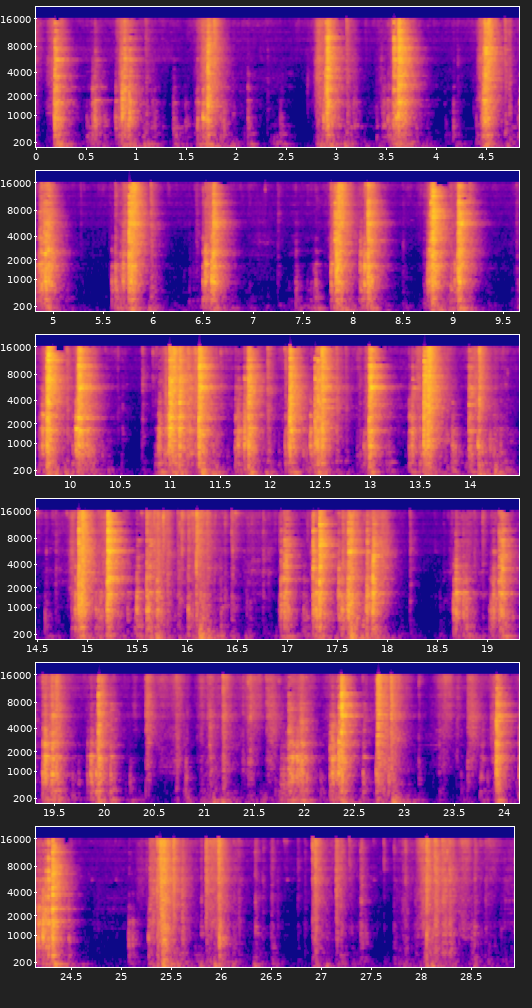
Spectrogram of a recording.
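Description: Wing Chun wooden dummy being worked with the forearms and hands: sharp wooden knocks as the arms strike and circle the dummy's wooden arms, coming singly and in quick clusters through the drill.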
